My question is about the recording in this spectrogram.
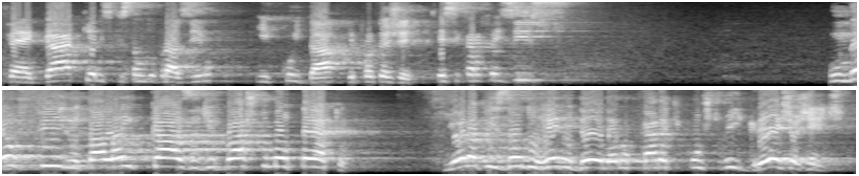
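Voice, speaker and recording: Male pastor, Brazilian accent, high voice, animated sermon delivery, echoey church hall. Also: moderate pace. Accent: Brazilian Portuguese. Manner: animated storytelling preacher, addresses congregation directly.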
